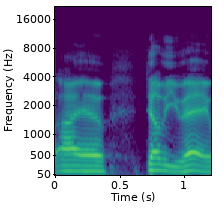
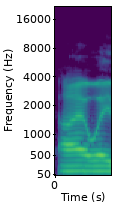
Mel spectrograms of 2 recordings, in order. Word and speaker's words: Iowa: It's Iowa. It's spelled I-O-W-A, which most people would say Iowa.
